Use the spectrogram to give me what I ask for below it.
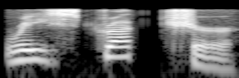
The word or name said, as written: restructure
